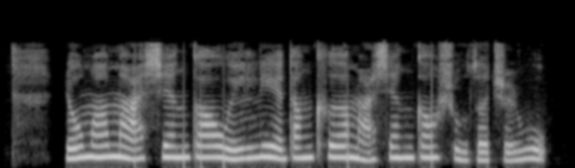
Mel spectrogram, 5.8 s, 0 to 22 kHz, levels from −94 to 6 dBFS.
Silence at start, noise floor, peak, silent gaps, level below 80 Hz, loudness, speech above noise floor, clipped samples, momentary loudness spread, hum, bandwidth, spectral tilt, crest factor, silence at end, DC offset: 0.1 s; -45 dBFS; -6 dBFS; none; -56 dBFS; -20 LUFS; 25 dB; under 0.1%; 8 LU; none; 8 kHz; -4 dB/octave; 14 dB; 0.3 s; under 0.1%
